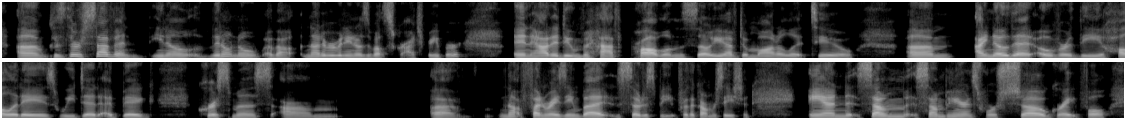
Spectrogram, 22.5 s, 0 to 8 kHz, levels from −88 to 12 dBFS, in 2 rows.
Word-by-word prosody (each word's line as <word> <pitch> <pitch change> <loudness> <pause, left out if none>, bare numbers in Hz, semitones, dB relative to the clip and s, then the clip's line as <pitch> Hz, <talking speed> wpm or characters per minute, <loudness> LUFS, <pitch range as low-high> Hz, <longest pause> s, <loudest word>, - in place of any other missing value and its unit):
Um, 185 0 +3
'cause 230 -2 -6
they're 280 +2 0
7, 240 - 0
you 225 - -6
know? 205 -1 -4
They 230 - -1
don't 255 -1 -2
know 215 -4 -4
about 175 0 -5
not 215 +2 -1
everybody 215 -4 0
knows 185 -2 -3
about 170 0 -2
scratch 165 0 -9
paper 170 +10 -6 0.5
and 185 0 +2
how 185 +1 +6
to 185 0 +2
do 185 0 0
math 160 -4 +1
problems, 170 +2 +5
so 160 -1 +3
you 170 +4 0
have 200 -1 -1
to 180 - -5
model 155 -1 -1
it - - -6
too. 155 -4 -4 0.5
Um, 165 0 +1 0.2
I 190 +2 +7
know 210 +1 +5
that 195 -4 +2
over 185 +1 0
the 175 0 -6
holidays, 170 -2 +1
we 175 +1 -9
did 170 +1 0
a - - -4
big 165 0 0 0.4
Christmas, 170 -3 -3
um, 155 - -8 0.9
uh, 160 -2 -1 0.4
not 210 +3 -4
fundraising, 170 -3 +1
but 170 -1 +4
so 160 - +2
to 155 - -5
speak, 160 0 -11
for 170 - -4
the 165 - -3
conversation, 150 -2 -4 0.6
and 185 0 +4
some 220 +1 +4
some 210 +1 0
parents 205 -3 -3
were 175 0 -5
so 180 +1 +3
grateful 170 -2 -2
175 Hz, 160 wpm, -25 LUFS, 165-195 Hz, 0.9 s, I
